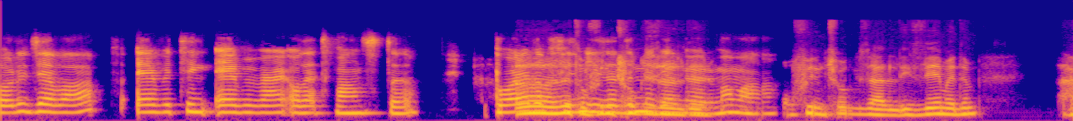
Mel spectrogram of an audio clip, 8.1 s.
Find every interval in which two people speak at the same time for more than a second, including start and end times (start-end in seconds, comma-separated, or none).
3.8-5.4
